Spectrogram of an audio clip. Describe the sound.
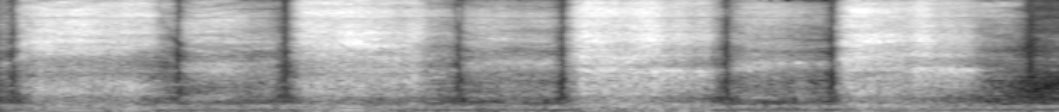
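Someone imitates raspy, labored breathing with their voice: six or so harsh, noisy breaths alternating in and out at a steady rhythm, fairly loud, with no talking.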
